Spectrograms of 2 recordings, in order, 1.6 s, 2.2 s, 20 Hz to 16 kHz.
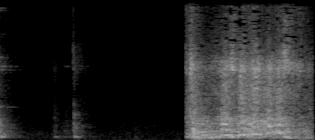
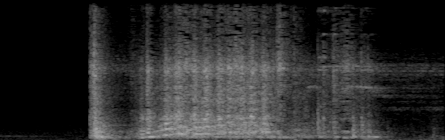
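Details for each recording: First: Untested 13hp Briggs flathead engine on MTD Cub Cadet lawn tractor, first crank with battery fitted, no gas yet: brief, brisk, even starter churn at healthy speed; nice strong crank. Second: 13hp Briggs flathead on MTD Cub Cadet lawn tractor, fresh SAE 30 oil, no air filter fitted: starter spins about 1.5 seconds without firing; no start, fuel suspected not reaching through dirty carburetor.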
